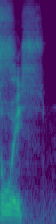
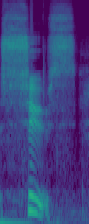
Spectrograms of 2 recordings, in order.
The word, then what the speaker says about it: Seuss: out about his name um seuss is not pronounced soon it's soyuz yes and i didn't know that so can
